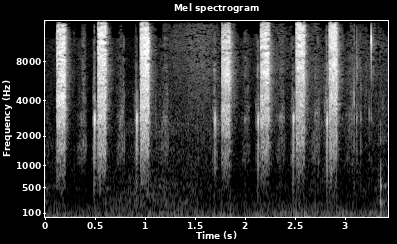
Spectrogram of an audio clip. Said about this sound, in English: We do carry the holy grail of spray bottles. This is the Clean Screen Sprayer. I'll give you a little tester.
